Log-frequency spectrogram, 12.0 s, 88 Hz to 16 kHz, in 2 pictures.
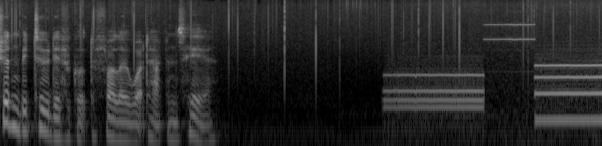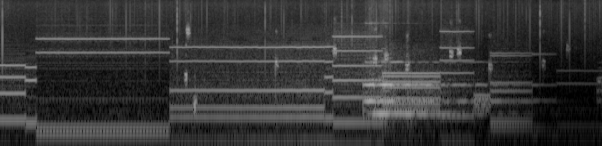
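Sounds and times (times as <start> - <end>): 
speech: 0.0 - 2.2
pure electronic sine tones in stacked chords in experimental composition: 3.8 - 12.0.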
